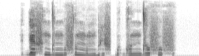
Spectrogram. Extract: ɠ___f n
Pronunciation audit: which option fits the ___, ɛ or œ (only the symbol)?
ɛ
